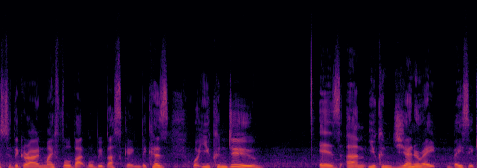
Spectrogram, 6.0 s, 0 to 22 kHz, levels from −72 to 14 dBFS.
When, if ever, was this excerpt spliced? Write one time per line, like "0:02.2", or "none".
none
